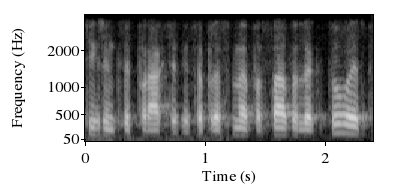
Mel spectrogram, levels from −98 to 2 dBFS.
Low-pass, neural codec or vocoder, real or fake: 3.6 kHz; none; real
